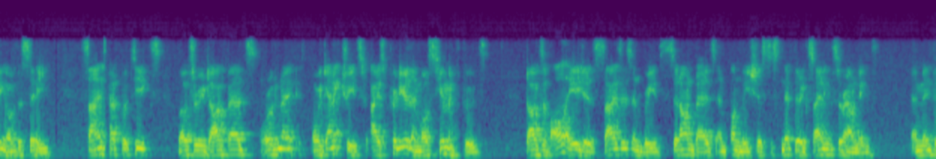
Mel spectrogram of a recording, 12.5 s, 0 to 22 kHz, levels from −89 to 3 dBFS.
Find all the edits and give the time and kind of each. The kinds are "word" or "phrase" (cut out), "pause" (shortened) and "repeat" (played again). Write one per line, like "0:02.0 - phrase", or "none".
0:01.4 - word
0:03.5 - word
0:09.8 - word

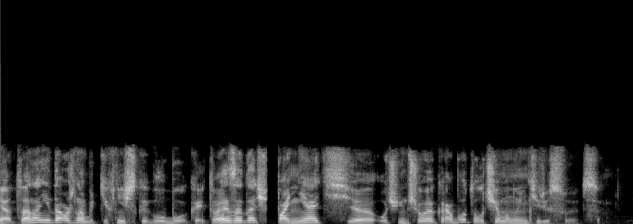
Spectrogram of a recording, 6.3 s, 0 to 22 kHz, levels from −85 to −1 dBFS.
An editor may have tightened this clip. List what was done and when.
0:02.7 - phrase
0:04.1 - phrase

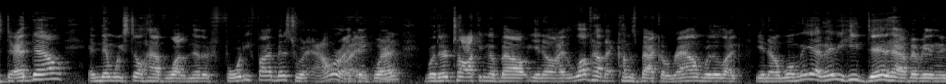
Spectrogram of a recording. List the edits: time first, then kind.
0:07.5 - pause

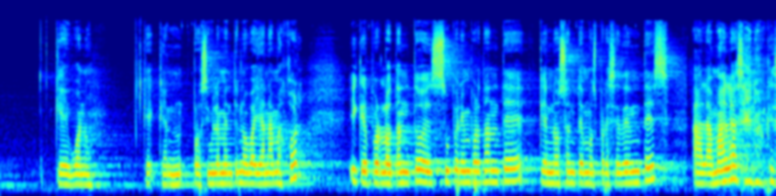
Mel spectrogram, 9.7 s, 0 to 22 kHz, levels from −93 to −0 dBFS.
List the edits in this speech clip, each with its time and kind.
0:08.6 - pause

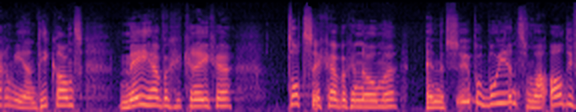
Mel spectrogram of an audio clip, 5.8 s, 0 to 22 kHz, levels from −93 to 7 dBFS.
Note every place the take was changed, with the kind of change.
0:04.1 - pause
0:04.5 - word

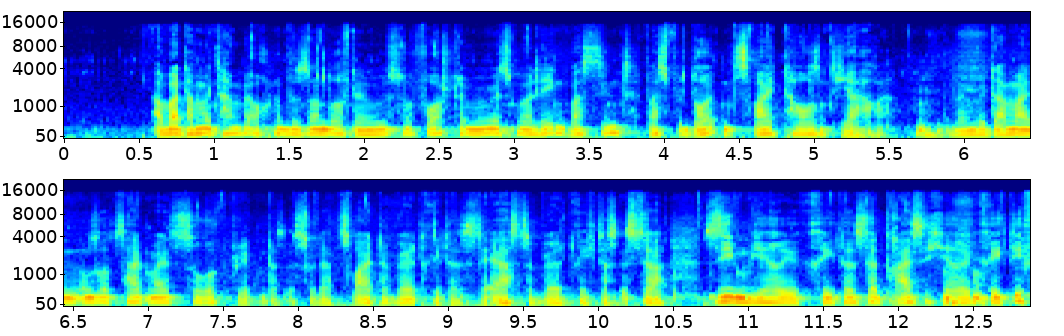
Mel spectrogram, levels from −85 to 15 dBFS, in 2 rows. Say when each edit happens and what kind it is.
0:01.9 - word

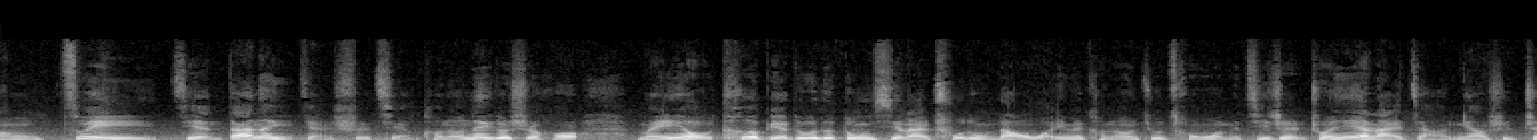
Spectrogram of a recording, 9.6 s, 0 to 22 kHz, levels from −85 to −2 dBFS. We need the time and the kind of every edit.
none

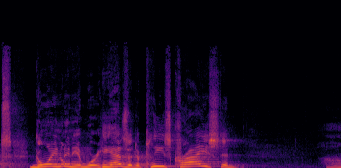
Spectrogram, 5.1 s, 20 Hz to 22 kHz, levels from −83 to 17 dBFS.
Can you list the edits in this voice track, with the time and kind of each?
0:00.9 - word
0:01.5 - word
0:02.0 - word

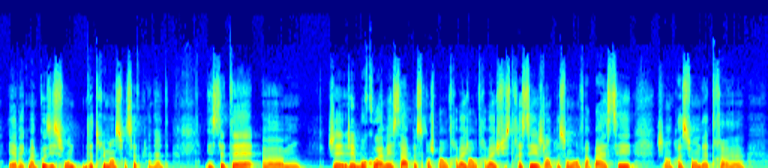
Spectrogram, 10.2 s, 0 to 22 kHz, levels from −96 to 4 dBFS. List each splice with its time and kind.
0:04.6 - word
0:05.7 - phrase
0:06.2 - repeat

